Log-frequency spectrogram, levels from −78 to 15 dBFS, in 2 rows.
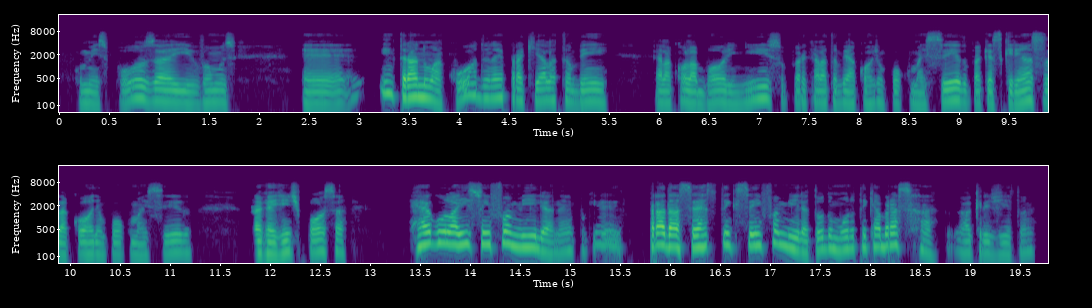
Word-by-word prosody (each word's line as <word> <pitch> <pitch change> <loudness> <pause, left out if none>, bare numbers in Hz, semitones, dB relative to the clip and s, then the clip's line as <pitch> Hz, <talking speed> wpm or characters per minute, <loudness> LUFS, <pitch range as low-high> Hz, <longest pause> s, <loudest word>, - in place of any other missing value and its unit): com 115 - -11
minha 115 -2 -4
esposa 125 +2 -1
e 115 -1 -2
vamos, 120 +2 -5 0.7
eh, 110 +4 -3 0.2
entrar 165 -6 +5
num 155 -3 +4
acordo, 150 +6 -3
né, 155 +1 0
pra 160 -5 -2
que 130 - -5
ela 130 +1 0
também 120 -1 -4 0.5
ela 115 -1 -1
colabore 110 0 -2
nisso, 135 +6 -4
pra 115 0 -7
que 115 - -21
ela 115 0 0
também 115 0 -5
acorde 110 +1 -6
um - - -12
pouco 110 +1 -9
mais 105 -1 -7
cedo, 125 -1 +1
pra 110 0 -4
que - - -2
as 110 - -6
crianças 120 +2 -2
acordem 115 +1 -1
um - - -12
pouco 110 0 -8
mais 105 -1 -7
cedo, 120 0 -5 0.6
pra 125 - +4
que 120 - +1
a 115 - +5
gente 125 +3 0
possa 130 0 -1 0.6
regular 205 +1 +6
isso 205 0 +2
em - - +6
família, 170 - +3
né, 130 +3 -7
porque 140 +9 -9 0.3
pra 195 +2 +9
dar 175 -2 +9
certo 170 +2 +3
tem 200 - +1
que - - -9
ser 185 - +2
em 190 - +4
família, 170 - +1
todo 150 +5 -1
mundo 150 +2 0
tem 165 -1 -4
que 180 - -3
abraçar, 170 - 0 0.2
eu 130 -2 -9
acredito, 115 0 -7
né. 130 - -13
125 Hz, 190 wpm, -22 LUFS, 115-160 Hz, 0.7 s, pra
